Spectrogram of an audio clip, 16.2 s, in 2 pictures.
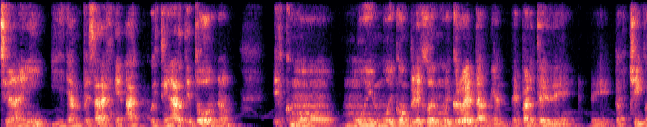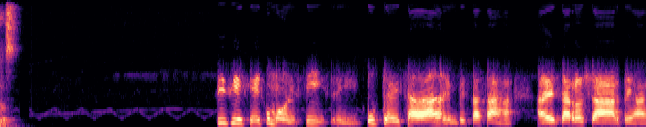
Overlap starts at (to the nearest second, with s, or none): none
